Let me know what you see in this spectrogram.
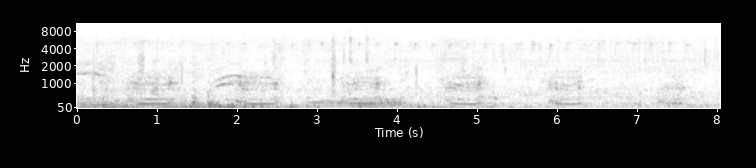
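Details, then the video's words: Giant cattle being unloaded from a truck in Indonesia; low droning moos rise and fall in repeated short bursts, mixed with background music and people talking. "SAPI RAKSASA TURUN DARI TRUK"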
